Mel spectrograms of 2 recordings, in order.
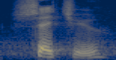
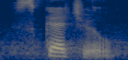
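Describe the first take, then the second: First: It is said in a British accent. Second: It is said in an American accent. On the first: "the British model" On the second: "according to the American model"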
